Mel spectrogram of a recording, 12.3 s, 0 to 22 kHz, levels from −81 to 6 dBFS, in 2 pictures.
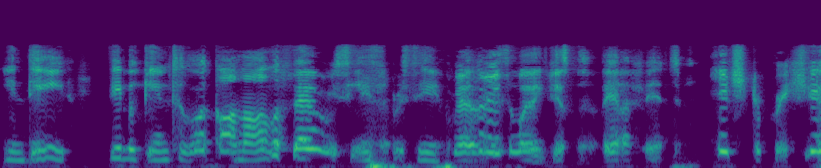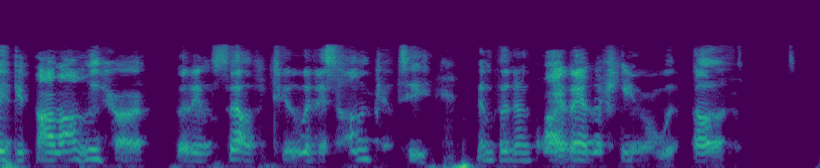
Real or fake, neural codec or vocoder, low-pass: fake; codec, 16 kHz, 1 kbps, FreqCodec, larger model; 7.2 kHz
